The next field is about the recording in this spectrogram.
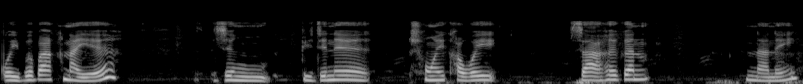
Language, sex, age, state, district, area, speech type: Bodo, female, 60+, Assam, Chirang, rural, spontaneous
